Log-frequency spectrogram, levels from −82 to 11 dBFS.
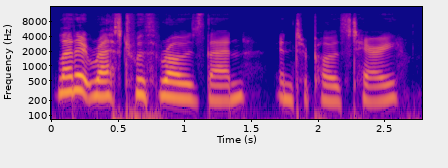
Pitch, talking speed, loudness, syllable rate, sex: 230 Hz, 170 wpm, -19 LUFS, 5.0 syllables/s, female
